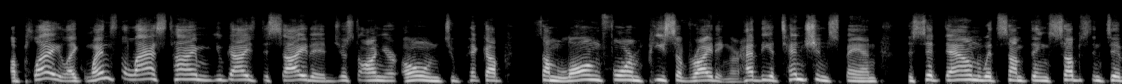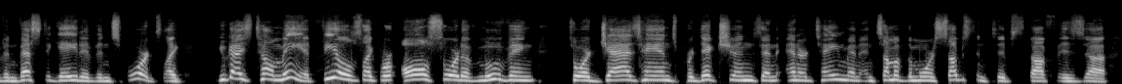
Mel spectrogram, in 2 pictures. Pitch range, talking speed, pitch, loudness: 170-210 Hz, 175 wpm, 190 Hz, -18 LUFS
